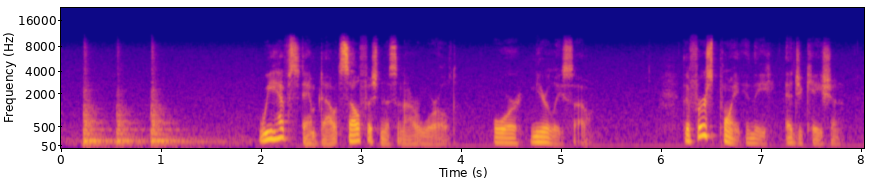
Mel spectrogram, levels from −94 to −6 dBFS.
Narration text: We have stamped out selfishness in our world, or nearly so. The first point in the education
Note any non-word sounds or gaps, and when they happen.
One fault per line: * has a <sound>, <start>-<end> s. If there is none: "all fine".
* has a thud, 0.2-1.8 s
